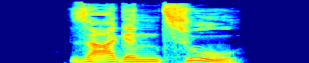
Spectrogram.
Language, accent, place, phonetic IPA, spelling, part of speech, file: German, Germany, Berlin, [ˌzaːɡn̩ ˈt͡suː], sagen zu, verb, De-sagen zu.ogg
- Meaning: inflection of zusagen: 1. first/third-person plural present 2. first/third-person plural subjunctive I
